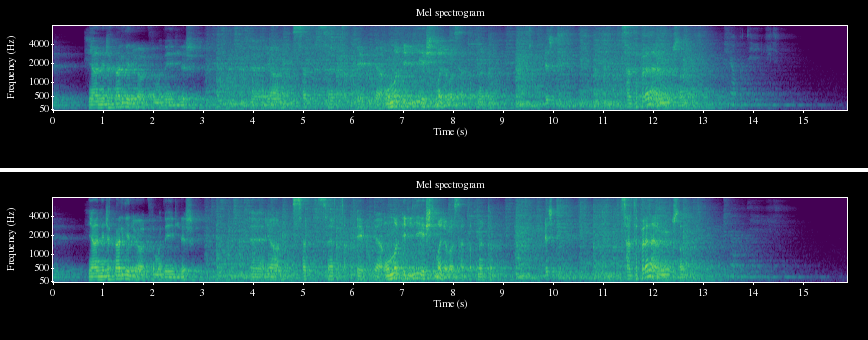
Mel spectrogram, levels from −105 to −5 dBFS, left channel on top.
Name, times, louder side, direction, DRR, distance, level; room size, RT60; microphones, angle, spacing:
voice 1, 0.7-2.8 3.9-8.8 9.8-10.0 11.4-12.7, right 4 dB, 45° right, 6 dB, 0.4 m, -31 dB
sound 1, 3.0-12.9 13.4-13.5, equal, 60° right, 1.3 m, -40 dB
voice 2, 9.3-10.2 13.4-14.5, left 2 dB, 40° left, 5 dB, 0.5 m, -54 dB
9.6 x 4.1 x 4.4 m, 2.7 s
head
